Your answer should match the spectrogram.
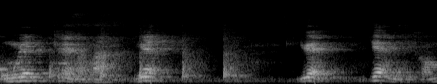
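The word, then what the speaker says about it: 院: Bộ nguyên, cái này đọc là yue.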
